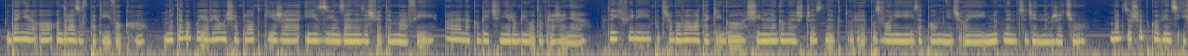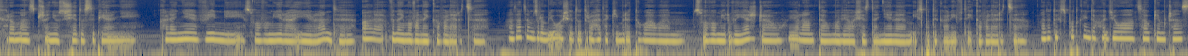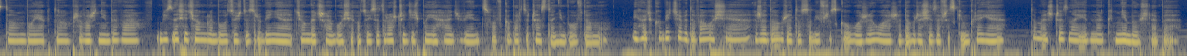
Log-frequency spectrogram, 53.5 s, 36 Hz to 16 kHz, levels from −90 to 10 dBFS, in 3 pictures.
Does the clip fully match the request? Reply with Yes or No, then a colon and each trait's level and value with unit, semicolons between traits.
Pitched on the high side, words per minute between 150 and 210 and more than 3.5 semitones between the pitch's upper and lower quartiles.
No: high, 195 Hz; fast, 160 wpm; average, 2.8 semitones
